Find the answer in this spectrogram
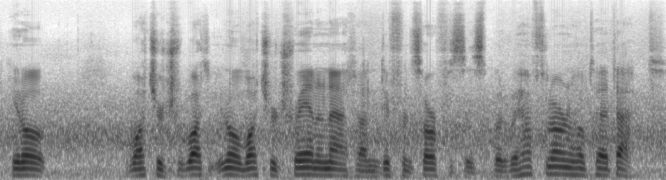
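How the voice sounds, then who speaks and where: The speech moves at a fairly quick pace. The sound is dry with no echo, and background noise is noticeable. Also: man. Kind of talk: interview answer. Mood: calm, measured after a win. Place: open country.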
